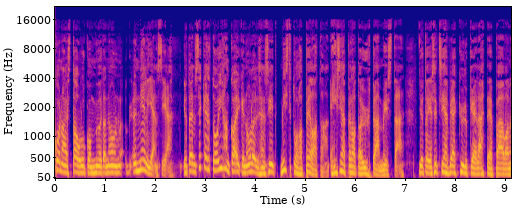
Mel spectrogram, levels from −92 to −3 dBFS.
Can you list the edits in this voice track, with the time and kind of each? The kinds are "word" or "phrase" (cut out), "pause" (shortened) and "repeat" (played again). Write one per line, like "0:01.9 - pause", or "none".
0:04.4 - word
